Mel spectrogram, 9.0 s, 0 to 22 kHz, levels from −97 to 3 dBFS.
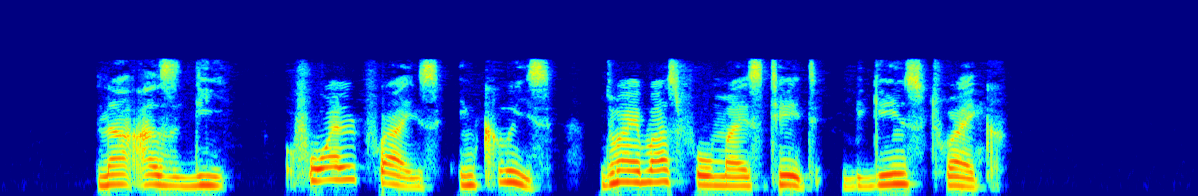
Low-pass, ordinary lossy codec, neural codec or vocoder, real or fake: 7.2 kHz; MP3, 64 kbps; none; real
